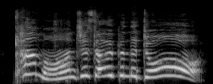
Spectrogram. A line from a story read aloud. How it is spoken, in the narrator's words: someone was yelling, but it was muffled as if it was being yelled from the far end of the apartment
